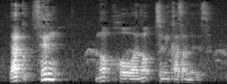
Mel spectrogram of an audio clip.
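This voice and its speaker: Against noticeable background noise and audible room echo, a man speaks at a fairly slow pace with lively intonation. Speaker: Buddhist temple priest. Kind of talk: prepared welcome speech. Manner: formal.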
